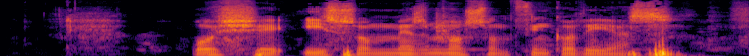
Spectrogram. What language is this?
Galician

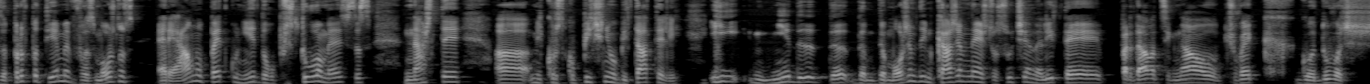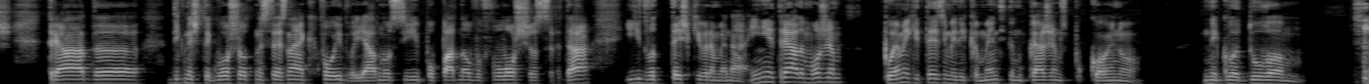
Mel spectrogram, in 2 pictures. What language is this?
Bulgarian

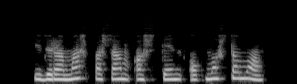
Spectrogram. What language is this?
Mari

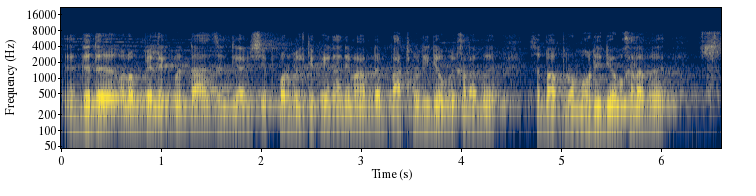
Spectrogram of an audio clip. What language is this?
Bodo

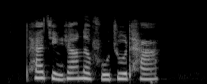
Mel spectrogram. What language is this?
Chinese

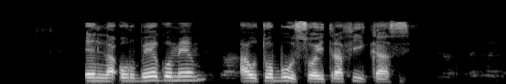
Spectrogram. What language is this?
Esperanto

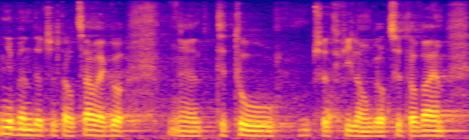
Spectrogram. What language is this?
Polish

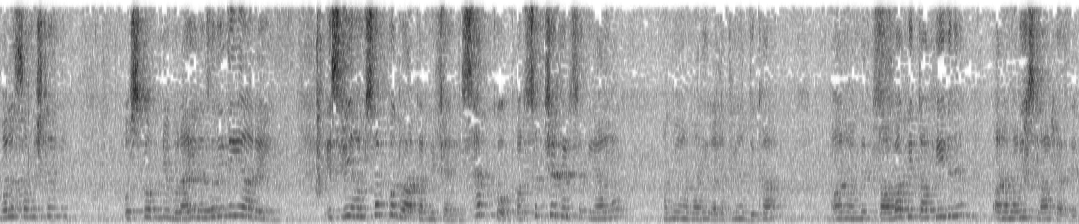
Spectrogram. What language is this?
Urdu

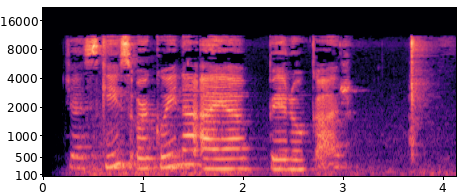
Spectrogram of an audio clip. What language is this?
Urdu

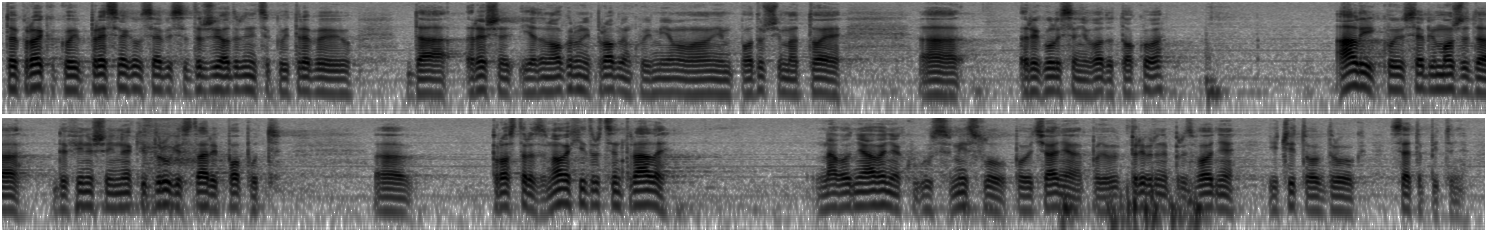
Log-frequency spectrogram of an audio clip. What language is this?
Serbian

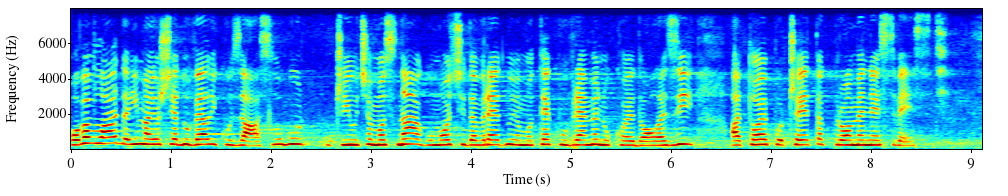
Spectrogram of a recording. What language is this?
Serbian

